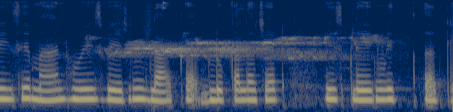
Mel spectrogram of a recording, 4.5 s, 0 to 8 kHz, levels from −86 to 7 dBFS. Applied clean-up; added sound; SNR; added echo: none; Bird; 17 dB; none.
